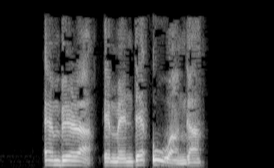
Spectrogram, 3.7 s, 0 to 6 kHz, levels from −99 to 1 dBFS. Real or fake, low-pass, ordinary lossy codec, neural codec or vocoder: fake; 5.4 kHz; MP3, 24 kbps; codec, 16 kHz, 2 kbps, FunCodec, trained on Chinese and English, 25 frames a second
